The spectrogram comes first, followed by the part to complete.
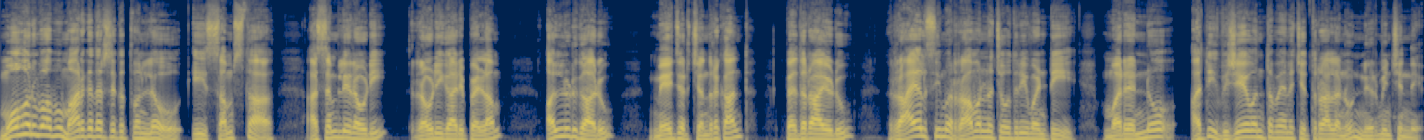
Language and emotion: Telugu, neutral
